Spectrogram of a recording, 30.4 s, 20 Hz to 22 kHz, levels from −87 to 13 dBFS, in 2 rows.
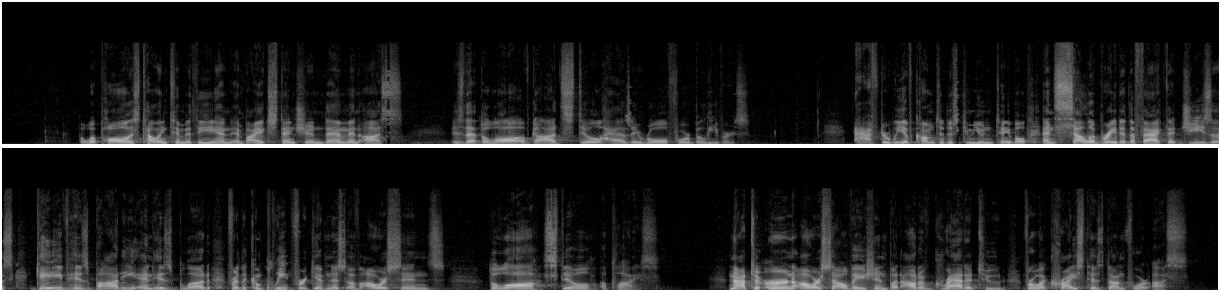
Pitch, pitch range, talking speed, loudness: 145 Hz, 125-165 Hz, 140 wpm, -27 LUFS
